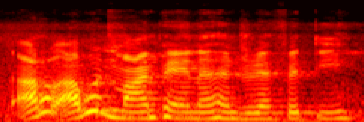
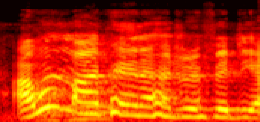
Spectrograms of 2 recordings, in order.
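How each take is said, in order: First: Said in the usual way. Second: Wouldn't punched higher and louder; stress on wouldn't. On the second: Shown as a demonstration.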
